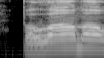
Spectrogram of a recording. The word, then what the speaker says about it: Bellomo: Bellomo went over, that's how you pronounce it, with the Boss Man Slam, the big Boss Man's old finisher, the walking sidewalk slam.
